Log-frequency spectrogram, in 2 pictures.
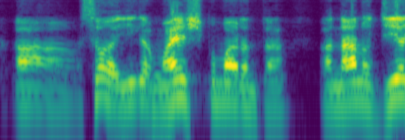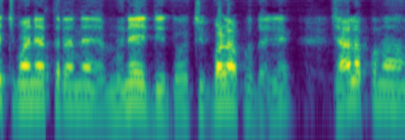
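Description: Speaking with an ordinary speaking voice, a man keeps a fairly high pitch and fairly even intonation. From Karnataka, Chikkaballapur district. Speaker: retired school teacher. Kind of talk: interview.

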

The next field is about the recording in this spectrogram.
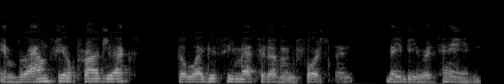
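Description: A somewhat breathy voice at a moderate pace with fairly even intonation. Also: man. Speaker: signaling engineer. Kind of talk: technical presentation.

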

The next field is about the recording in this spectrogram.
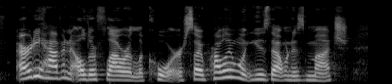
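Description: The tone is animated, with very wide pitch swings at a fairly quick pace in an American accent. The background is quiet. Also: woman. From San Diego, California; California. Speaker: cruise vlogger. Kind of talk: live stream chat. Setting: home live stream. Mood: warm, cheerful. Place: studio.

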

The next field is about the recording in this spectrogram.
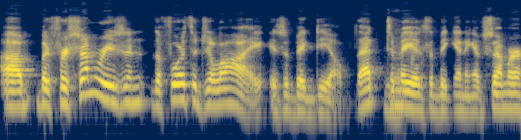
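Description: The background stays quiet. A man talks at a moderate speed. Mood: relaxed, joking. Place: home room.

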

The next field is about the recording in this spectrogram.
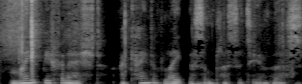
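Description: The speaker is soft-spoken. Noticeable background noise is present. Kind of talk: casual craft chat. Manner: soft, hushed ASMR talking. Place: home room.

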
